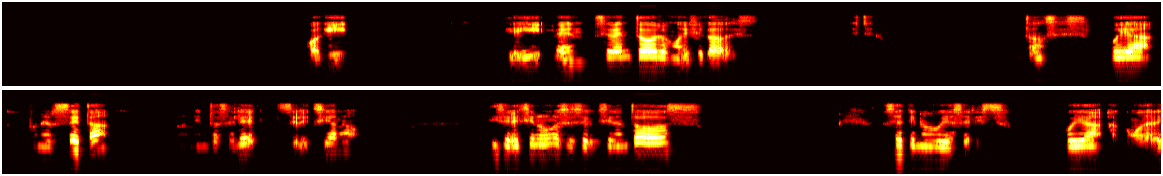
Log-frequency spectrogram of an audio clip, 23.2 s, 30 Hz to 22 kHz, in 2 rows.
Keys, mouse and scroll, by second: 3.7 click, 4.6 click, 6.9 click, 8.3 click, 8.7 middle click, 9.2 scroll up 2, 9.7 middle click, 10.6 a, 12.1 z, 13.2 click, 14.4 click, 17.8-20.0 middle drag, 20.0 z, 20.4-22.0 middle drag.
